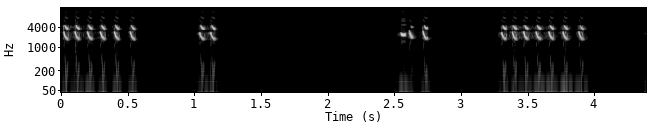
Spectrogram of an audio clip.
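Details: Common linnet (Linaria cannabina) song, from a 2021/2022 linnet song recording: quick bursts of bright, twittering notes, five or six in rapid succession, broken by short pauses; nothing else heard.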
